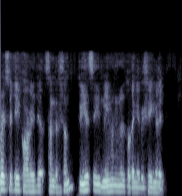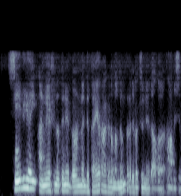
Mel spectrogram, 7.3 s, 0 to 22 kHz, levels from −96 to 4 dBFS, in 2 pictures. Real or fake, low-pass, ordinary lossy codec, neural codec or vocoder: fake; 7.2 kHz; none; codec, 44.1 kHz, 2.6 kbps, DAC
